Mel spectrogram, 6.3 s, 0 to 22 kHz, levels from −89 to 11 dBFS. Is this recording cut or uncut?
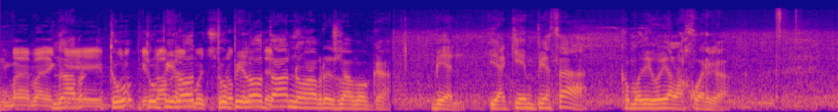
cut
